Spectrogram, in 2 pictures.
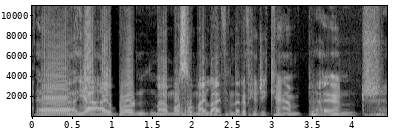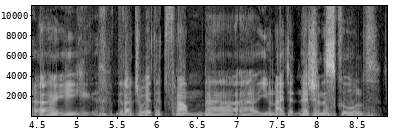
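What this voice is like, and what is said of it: Non-native English accent. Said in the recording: “my accent ... they don't teach English in the beginning in the school”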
